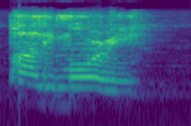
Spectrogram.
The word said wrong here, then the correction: polyamory: Polymory? I have a feeling you're not saying it right. I don't know how to Polyamory. – Say it. – Polyamory. It's P-O-L-Y-A-M-O-R-Y. – You can't even pronounce the letters right. – P-O-L-Y-A-M-O-R-Y.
